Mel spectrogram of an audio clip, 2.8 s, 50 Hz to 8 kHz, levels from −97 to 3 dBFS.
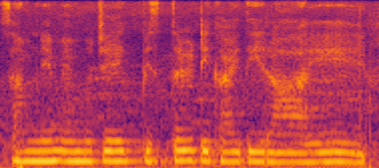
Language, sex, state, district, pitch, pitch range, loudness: Hindi, female, Arunachal Pradesh, Papum Pare, 175 Hz, 170-180 Hz, -14 LUFS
